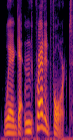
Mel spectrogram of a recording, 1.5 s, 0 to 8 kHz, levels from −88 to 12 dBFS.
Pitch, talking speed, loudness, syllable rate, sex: 165 Hz, 245 wpm, -17 LUFS, 7.0 syllables/s, female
